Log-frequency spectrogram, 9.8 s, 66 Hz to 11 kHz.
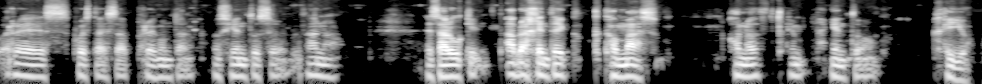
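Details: Adult man with stuttering, speaking Spanish, a second language he learned after moving to Spain at age 22; he reports his stuttering was more severe in Spanish.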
